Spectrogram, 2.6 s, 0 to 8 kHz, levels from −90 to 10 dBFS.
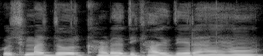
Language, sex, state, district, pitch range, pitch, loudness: Hindi, male, Jharkhand, Palamu, 145-155 Hz, 145 Hz, -13 LUFS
